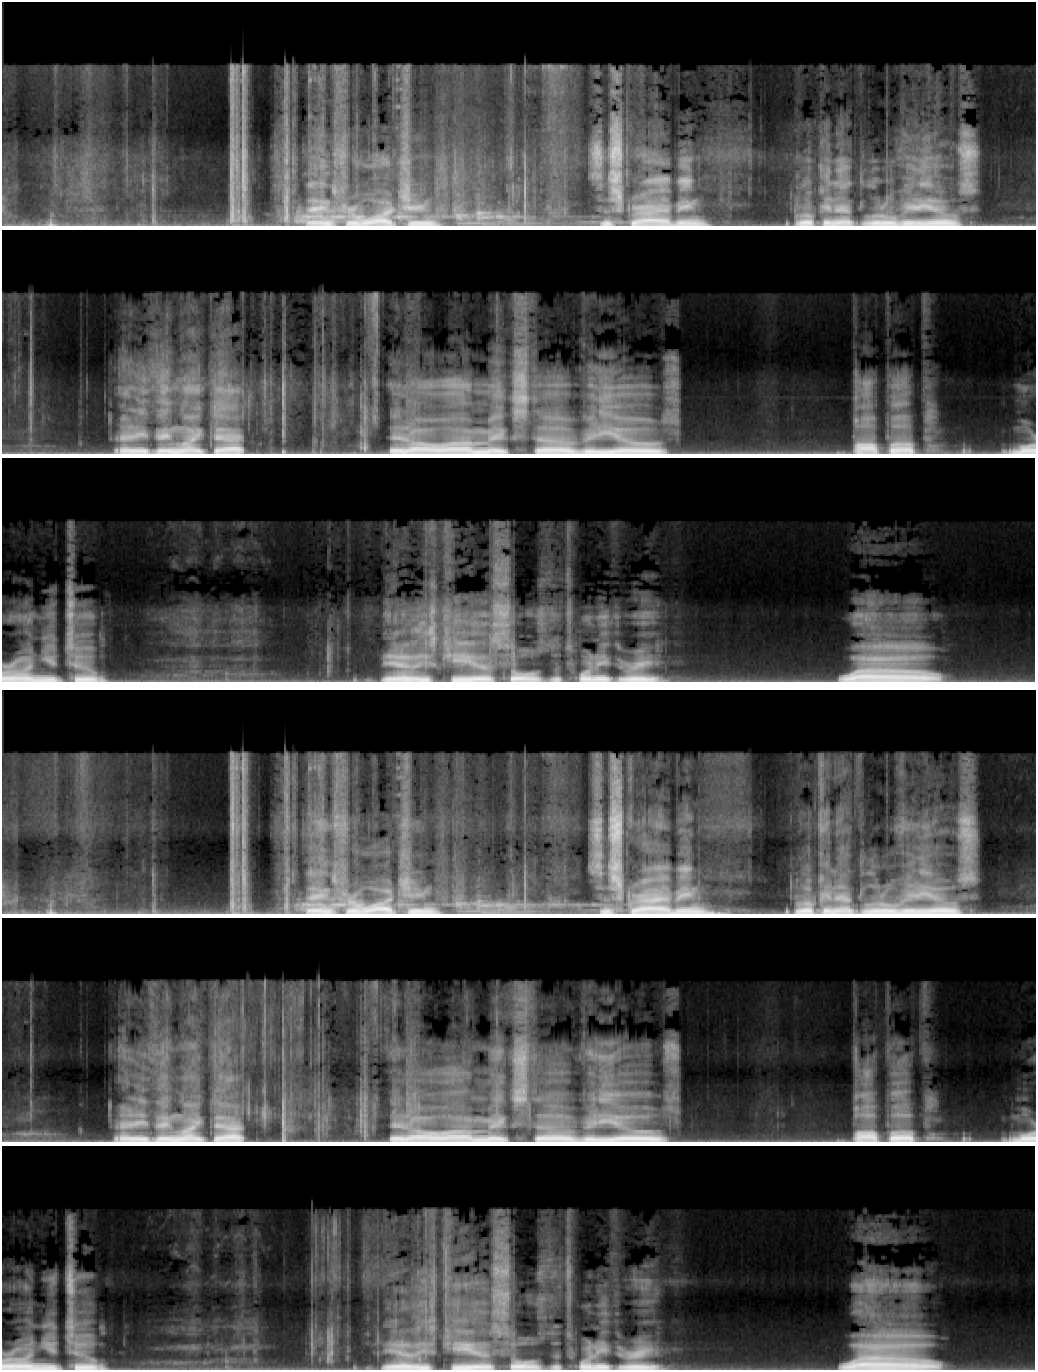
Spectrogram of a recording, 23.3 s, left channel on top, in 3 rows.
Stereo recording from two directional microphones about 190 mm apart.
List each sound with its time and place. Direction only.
2.2 s speech: 10° right (ahead or behind)
4.5 s speech: 40° right (ahead or behind); by 7.3 s 20° right (ahead or behind)
8.5 s speech: 20° right (ahead or behind)
10.6 s speech: 5° right (ahead or behind)
14.1 s speech: 5° right (ahead or behind)
18.3 s speech: centre (ahead or behind)
18.7 s speech: 10° left (ahead or behind)
21.8 s speech: 20° left (ahead or behind)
